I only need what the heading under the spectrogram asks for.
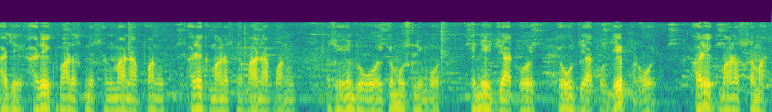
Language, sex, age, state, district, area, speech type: Gujarati, male, 60+, Gujarat, Rajkot, urban, spontaneous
